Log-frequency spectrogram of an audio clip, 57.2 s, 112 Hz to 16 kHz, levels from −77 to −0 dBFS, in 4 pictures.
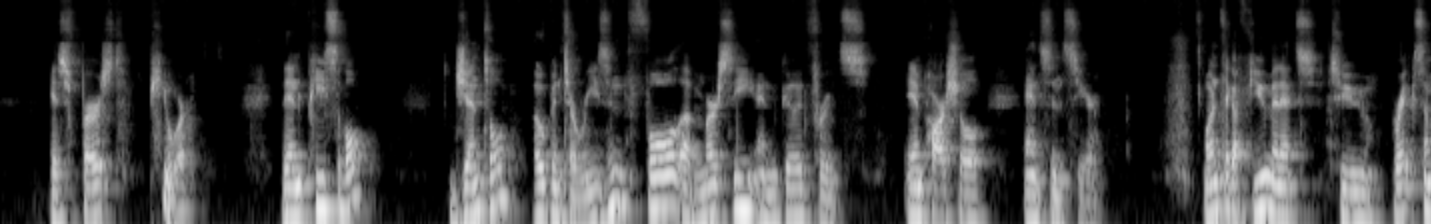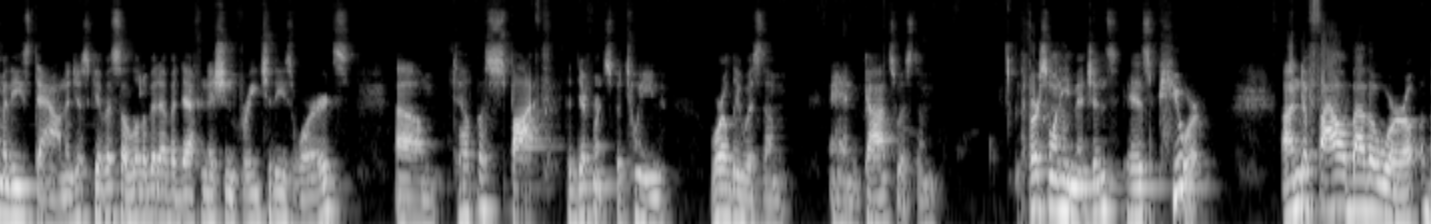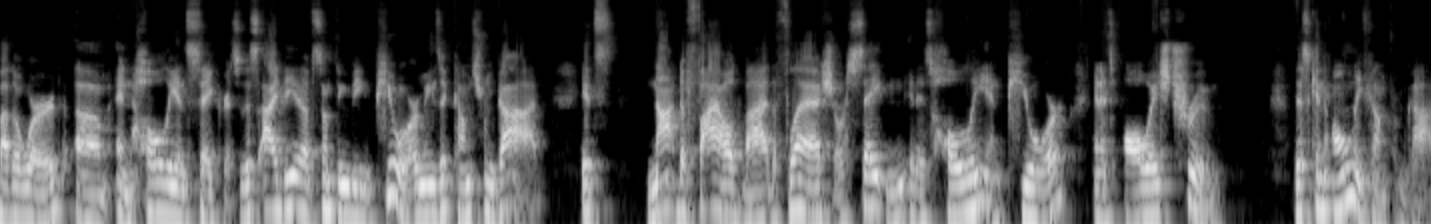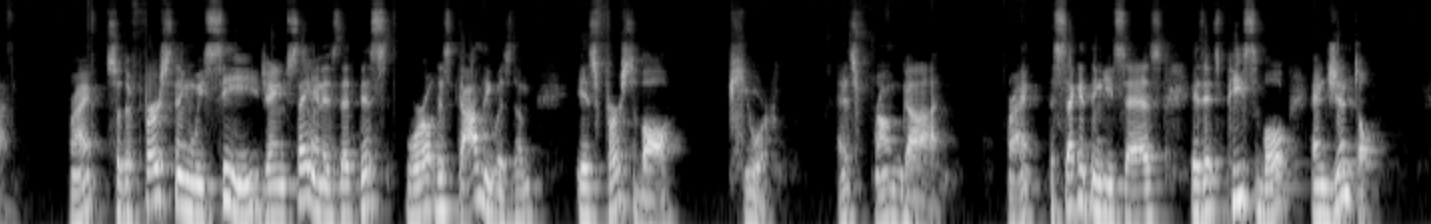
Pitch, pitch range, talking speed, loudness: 130 Hz, 110-145 Hz, 155 wpm, -18 LUFS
